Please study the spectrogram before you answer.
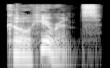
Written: coherence

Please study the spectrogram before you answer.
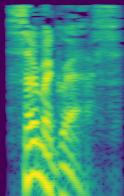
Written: thermograph

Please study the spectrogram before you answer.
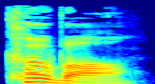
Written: cobol

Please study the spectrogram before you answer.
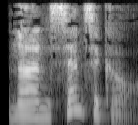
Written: nonsensical

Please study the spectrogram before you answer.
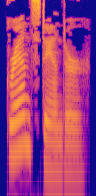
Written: grandstander

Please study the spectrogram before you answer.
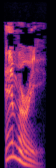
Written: emery

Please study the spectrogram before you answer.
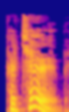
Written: perturb

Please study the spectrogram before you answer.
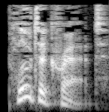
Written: plutocrat

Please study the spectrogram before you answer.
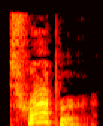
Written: trapper

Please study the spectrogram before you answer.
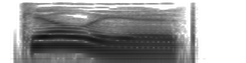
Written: gilead

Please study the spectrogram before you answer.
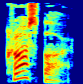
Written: crossbar

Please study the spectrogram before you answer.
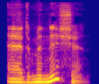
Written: admonition

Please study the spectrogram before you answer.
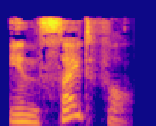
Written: insightful

